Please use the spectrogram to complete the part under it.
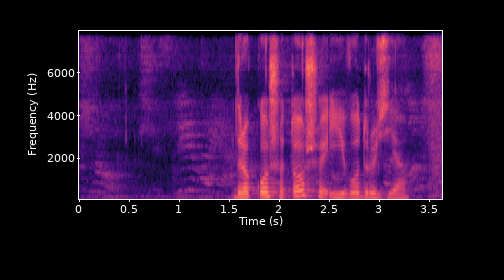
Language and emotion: Russian, neutral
